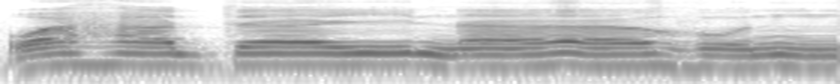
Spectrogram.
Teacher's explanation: Ketika ada nun bertasdid, hukum bacanya ghunah musadadah. Ghunah musadadah, ghunah itu suara yang keluar dari hidung musadadah, dan banget dengunge.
